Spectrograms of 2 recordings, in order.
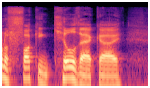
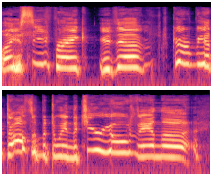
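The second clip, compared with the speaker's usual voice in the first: very high-pitched cartoon frog-puppet voice. Answering a question about cereal as Patrick Mahomes, Kermit-like voice. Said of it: "he talks like Kermit".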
